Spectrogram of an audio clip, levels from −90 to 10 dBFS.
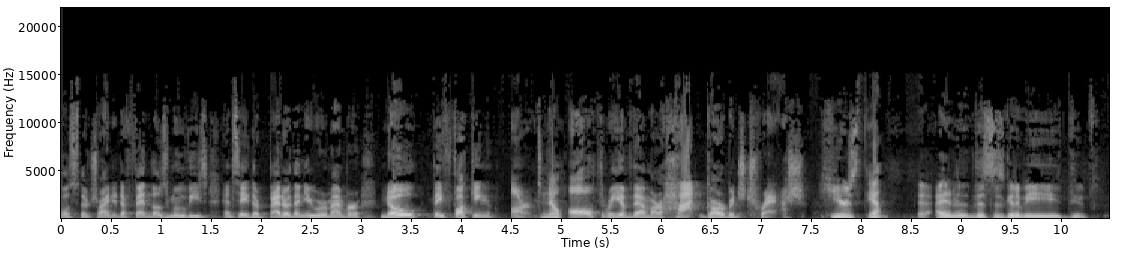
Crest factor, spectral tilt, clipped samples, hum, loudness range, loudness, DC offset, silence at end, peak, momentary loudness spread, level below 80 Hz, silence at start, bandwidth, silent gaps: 18 dB; -5 dB/octave; under 0.1%; none; 1 LU; -20 LUFS; under 0.1%; 0.25 s; -2 dBFS; 10 LU; -66 dBFS; 0 s; 14.5 kHz; none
